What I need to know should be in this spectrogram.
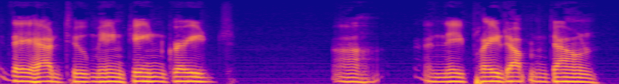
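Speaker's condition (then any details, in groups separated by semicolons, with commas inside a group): ALS; diagnosed about two years ago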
